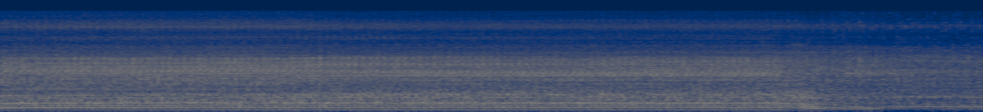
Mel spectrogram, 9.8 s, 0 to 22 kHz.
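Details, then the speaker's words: 1997 Nissan Big M pickup, BD25 2.5 L four-cylinder direct-injection diesel (red head): smooth, steady idle with an even diesel clatter and no odd knocks, then the engine shuts off near eight seconds; normal idle. "มาดูเครื่องยนต์สักหน่อยนะคะอันนี้เรื่องBDวงอะไรPowerนะคะวันนี้เออเมื่อเครื่องเดินเบาปกติเลยคันนี้"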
